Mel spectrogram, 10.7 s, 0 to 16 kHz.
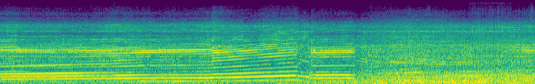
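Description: Yamaha RX-King 135cc two-stroke single on its exhaust, pulling under throttle with the pitch rising steadily for about six seconds. The note briefly dips and then holds. About seven seconds in it gives way to a rough, noisy sound with no clear note.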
